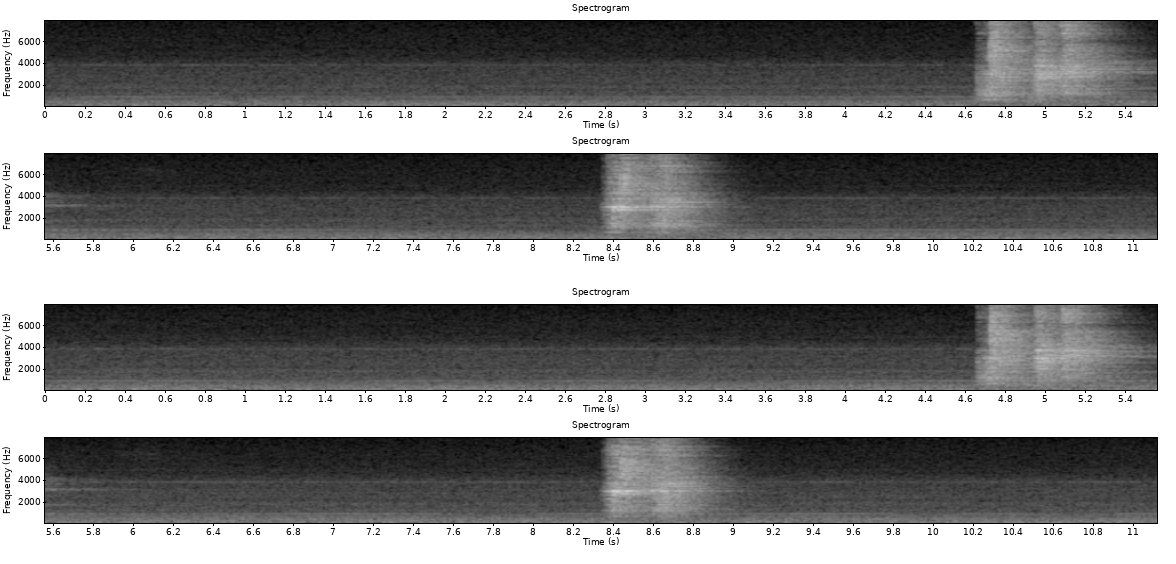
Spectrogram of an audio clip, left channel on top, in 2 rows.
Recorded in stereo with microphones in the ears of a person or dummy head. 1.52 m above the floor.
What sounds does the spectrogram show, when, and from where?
4.7 s a rattle: 20° left (ahead or behind), 0.9 m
